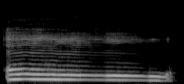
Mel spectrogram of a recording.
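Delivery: "A" held long and steady; long A sound. Shown as a demonstration. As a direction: stretch out a sustained "A". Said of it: "that long A sound".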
